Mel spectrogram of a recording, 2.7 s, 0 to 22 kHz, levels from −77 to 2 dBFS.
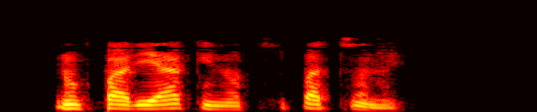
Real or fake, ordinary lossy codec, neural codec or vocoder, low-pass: real; MP3, 24 kbps; none; 5.4 kHz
